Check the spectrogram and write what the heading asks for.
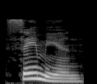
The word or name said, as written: samien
